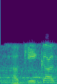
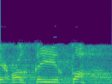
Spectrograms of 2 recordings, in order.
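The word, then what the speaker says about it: عقیقہ: اچھا, امیر السنت کی بارگاہ میں عرض ہے, کچھ لوگ حقیقہ کہتے ہیں, حقیقہ, اس کا صحیح تلفظ کیا ہے؟ – حقیقہ. – ہاں سے, عین سے, عین سے حقیقہ.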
